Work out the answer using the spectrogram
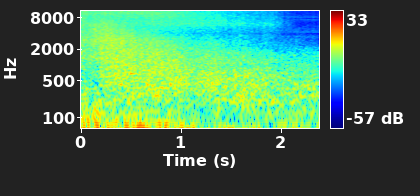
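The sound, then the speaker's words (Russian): Howitzer artillery fire as a shell flies overhead: a loud, continuous rushing roar with heavy low rumble throughout, its high hiss dropping away near the end. “Первый гаубичный снаряд, распарывая упругий воздух, прошел над головами.”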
